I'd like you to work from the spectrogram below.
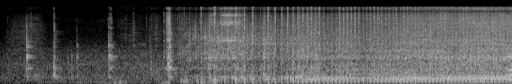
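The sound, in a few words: Toro 521 snowblower engine starting up with test carburetor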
